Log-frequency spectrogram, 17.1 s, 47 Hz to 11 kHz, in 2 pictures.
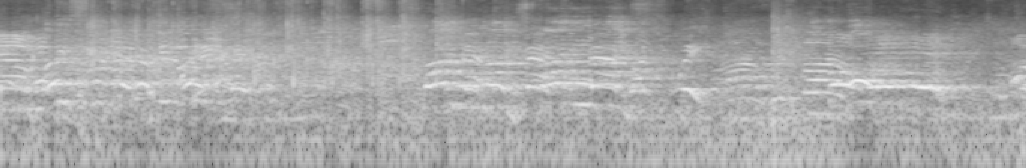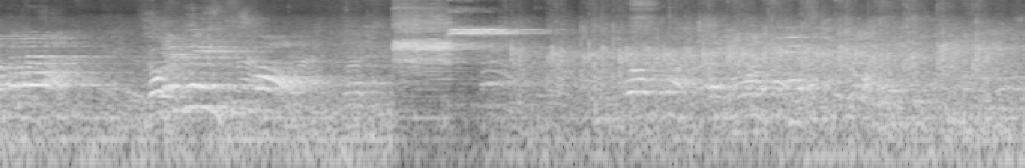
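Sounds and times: people shouting in a gym: 0:06.6 - 0:09.4
electronic scoreboard buzzer: 0:11.8 - 0:13.1.

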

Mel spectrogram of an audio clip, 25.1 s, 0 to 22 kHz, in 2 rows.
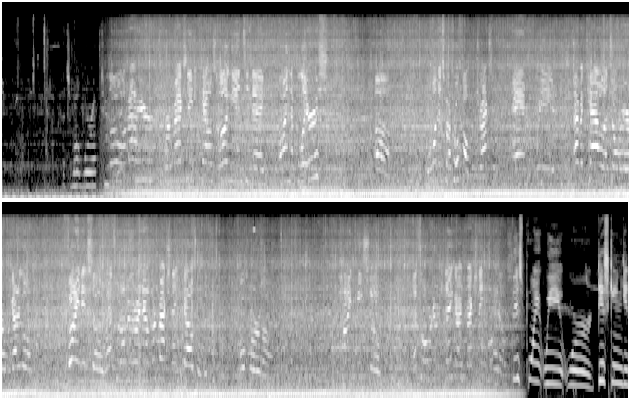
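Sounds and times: off-road vehicle engine running: 0:00.0 - 0:23.2
indistinct voices: 0:00.0 - 0:25.0.

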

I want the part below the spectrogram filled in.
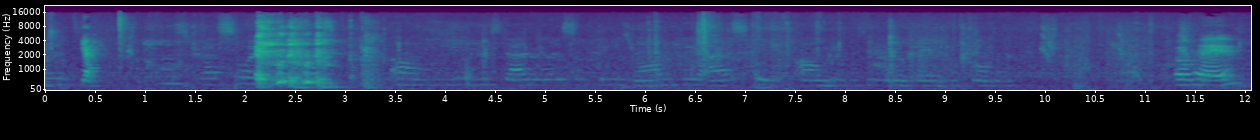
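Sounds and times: person coughing: 0:02.1 - 0:03.5.

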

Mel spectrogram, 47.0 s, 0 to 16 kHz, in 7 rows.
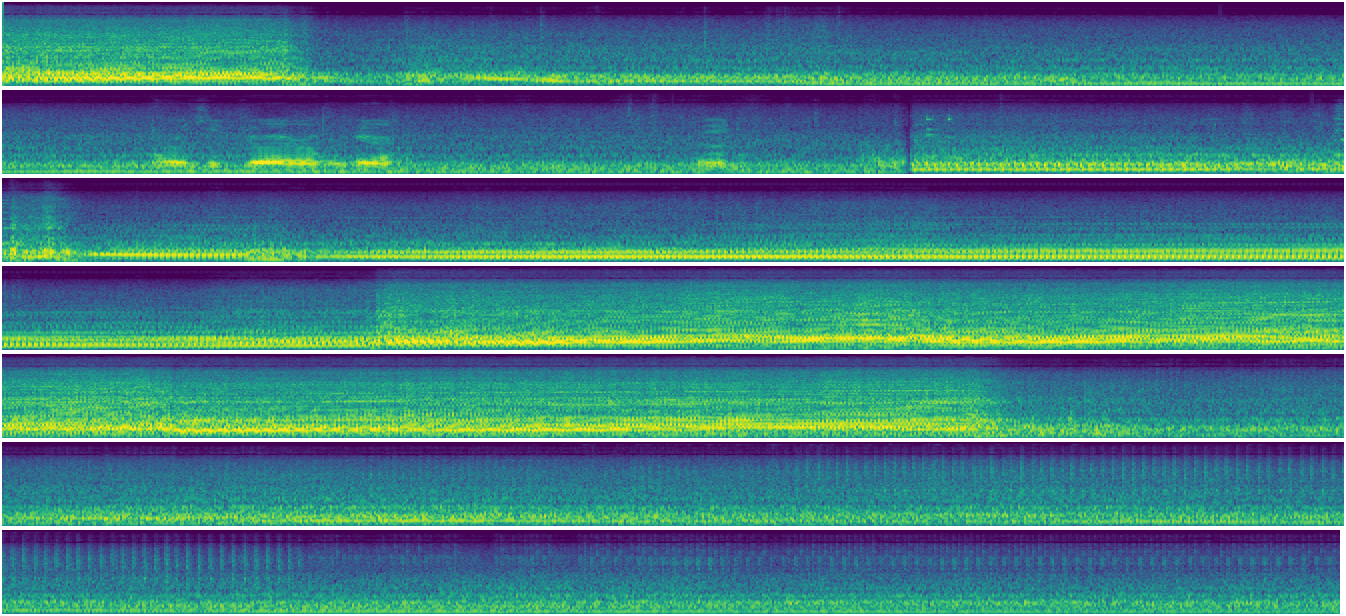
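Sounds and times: car engine accelerating: 0:00.0 - 0:46.9
car engine droning: 0:00.0 - 0:46.9.

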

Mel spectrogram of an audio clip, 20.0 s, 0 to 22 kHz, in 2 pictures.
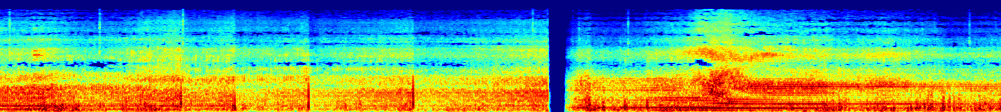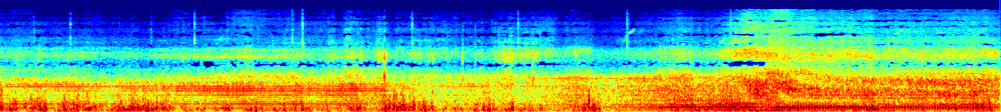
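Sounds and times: motor vehicle passing: 0:00.0 - 0:20.0
wind and road rumble: 0:00.0 - 0:20.0.

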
